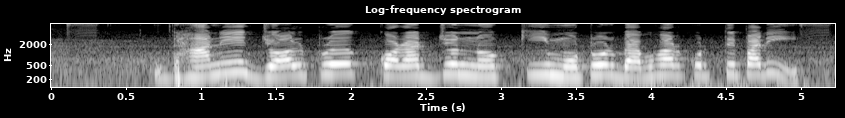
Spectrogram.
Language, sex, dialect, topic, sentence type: Bengali, female, Northern/Varendri, agriculture, question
